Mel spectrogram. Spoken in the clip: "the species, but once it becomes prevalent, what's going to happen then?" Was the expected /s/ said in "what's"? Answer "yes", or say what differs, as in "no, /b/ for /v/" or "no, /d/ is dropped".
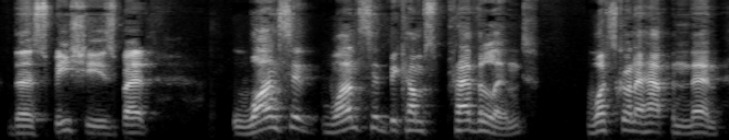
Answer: yes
